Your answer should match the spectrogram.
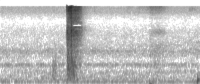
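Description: Quiet room tone broken by one short rustling click of handling noise a little over half a second in, and a faint low bump near the end.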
